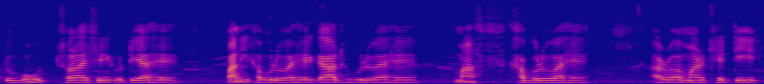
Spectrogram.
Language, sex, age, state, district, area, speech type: Assamese, female, 60+, Assam, Golaghat, rural, spontaneous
